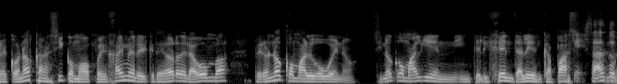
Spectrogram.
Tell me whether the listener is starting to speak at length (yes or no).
yes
